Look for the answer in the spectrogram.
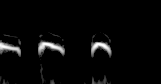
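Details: Spotted dove decoy recording meant to pull in wild doves: three soft, arched coos, each slightly falling, spaced about half a second apart, with silence after.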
